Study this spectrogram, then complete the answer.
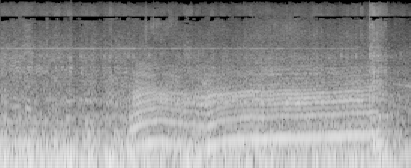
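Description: Car tyres squeal on pavement.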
